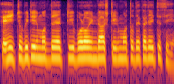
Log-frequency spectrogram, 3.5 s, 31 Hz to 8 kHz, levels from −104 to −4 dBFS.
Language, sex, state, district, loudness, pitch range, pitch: Bengali, male, Assam, Hailakandi, -16 LUFS, 170-175 Hz, 175 Hz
